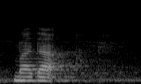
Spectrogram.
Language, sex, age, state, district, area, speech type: Manipuri, female, 30-45, Manipur, Kakching, rural, read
